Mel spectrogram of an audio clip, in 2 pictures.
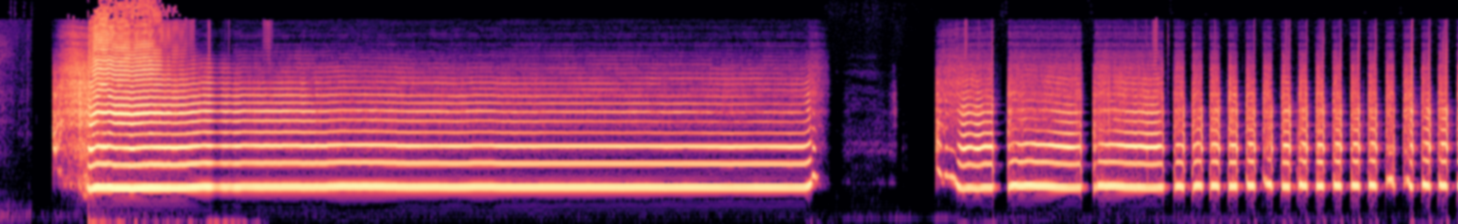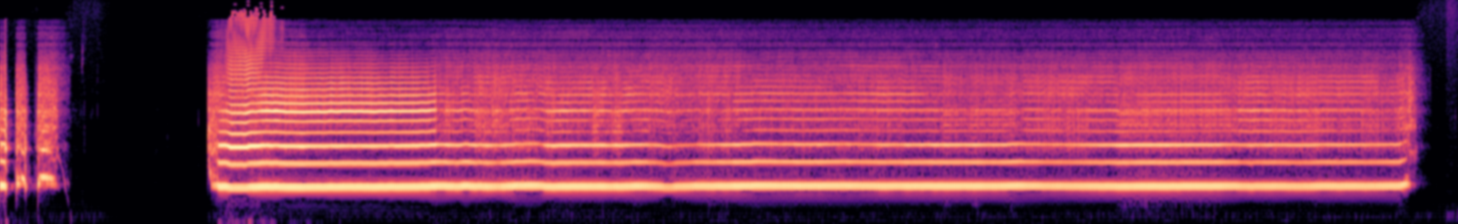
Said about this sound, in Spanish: Pero quisiera acá aprovechar los estudios de Radio Nacional para que la gente sí puede escuchar, aunque sea el sonido del shofar, y voy a tocar uno de los sonidos que se toca el shofar.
